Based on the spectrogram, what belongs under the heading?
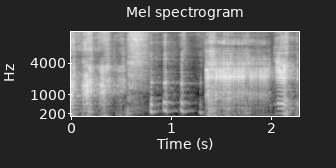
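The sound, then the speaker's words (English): A person's voice imitates a goat-like bleating laugh, with a few choppy, nasal pulses followed by a longer strained bleat, moderately loud with no other sounds. “… goat laugh. Can't do it.”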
